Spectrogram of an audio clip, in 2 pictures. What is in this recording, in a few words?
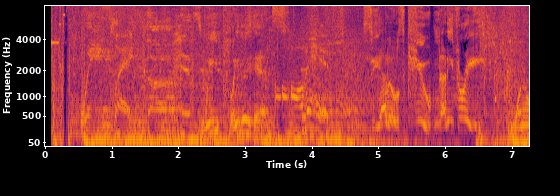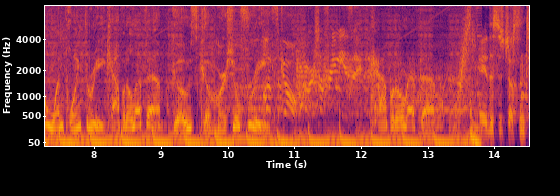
radio chr, radio imaging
